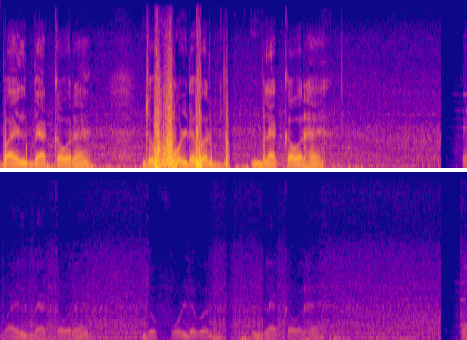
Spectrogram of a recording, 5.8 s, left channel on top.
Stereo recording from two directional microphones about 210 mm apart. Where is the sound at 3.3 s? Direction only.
40° left (ahead or behind).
